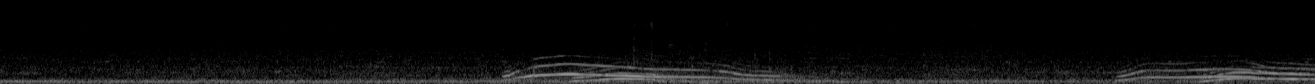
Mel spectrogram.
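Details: Howling from two fighting domestic cats: two separate drawn-out yowls, each rising sharply then sliding down over two to three seconds, several seconds apart, over a quiet low background rumble.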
